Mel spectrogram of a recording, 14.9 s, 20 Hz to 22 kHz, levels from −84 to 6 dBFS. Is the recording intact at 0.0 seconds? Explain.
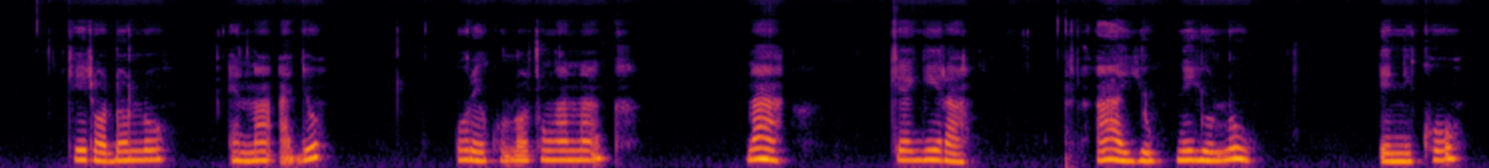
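Yes, at 0.0 seconds the audio is intact and no fault can be heard at that moment.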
